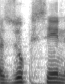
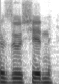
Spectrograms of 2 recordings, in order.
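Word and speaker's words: Zhuxin: But overall, you don't need to pronounce her correctly, but don't call her Zuxin. It's not K, guys. Come on, it's not Zuxin. There's no Zuxin, guys. It's call her Zushin, and if you want to be oral farming,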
